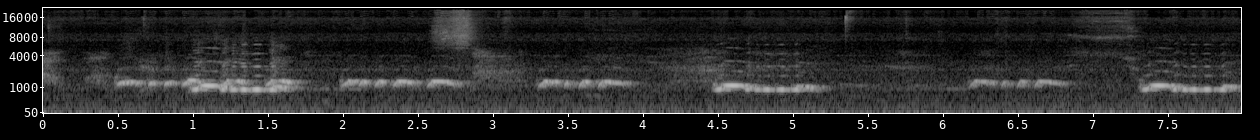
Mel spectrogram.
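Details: Zebra doves answering one another in song, set off by a vigorously singing local male: six short, staccato, bubbling coo phrases, each about half a second long, separated by brief pauses, with faint background noise.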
